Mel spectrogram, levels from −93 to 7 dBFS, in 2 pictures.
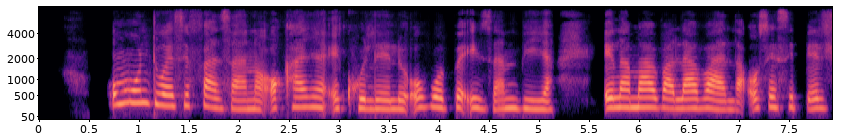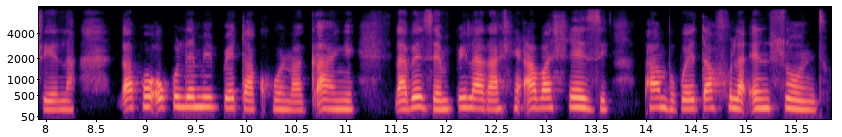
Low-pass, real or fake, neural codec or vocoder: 7.2 kHz; fake; codec, 16 kHz, 2 kbps, X-Codec, WavLM features, trained on Multilingual LibriSpeech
